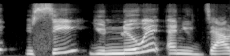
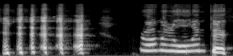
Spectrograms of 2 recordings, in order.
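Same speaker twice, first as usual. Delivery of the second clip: mocking impression; 11 semitones higher, much slower than usual. Mocking Kurt's boast.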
